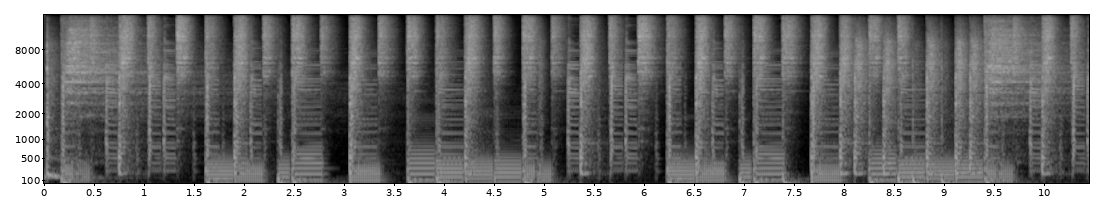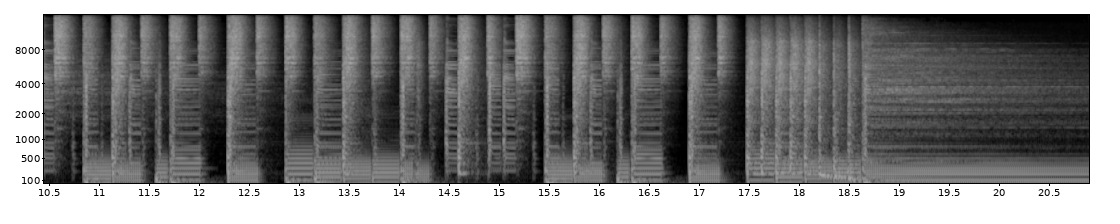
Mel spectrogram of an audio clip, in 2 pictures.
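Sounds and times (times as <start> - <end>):
bass line with three-note chords exercise: 0.2 - 0.5, 1.7 - 5.1, 6.3 - 9.7, 10.9 - 14.4, 15.5 - 20.8.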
